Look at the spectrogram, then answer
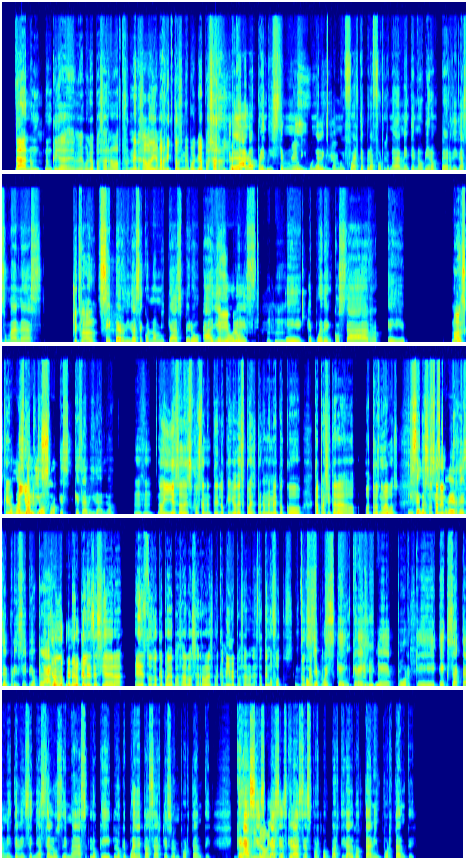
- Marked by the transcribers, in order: chuckle; other noise; tapping; laughing while speaking: "Entonces"; chuckle
- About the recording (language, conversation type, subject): Spanish, podcast, ¿Qué errores cometiste al aprender por tu cuenta?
